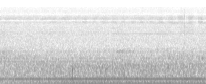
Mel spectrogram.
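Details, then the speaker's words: Mitsubishi Electric Mr Slim heat pump, outdoor unit running at low rpm after install: very quiet, smooth steady hum like a drink machine, no knocks or rattles; running healthy. "i don't know if you guys can hear it it's it sounds like a drink machine or something like that you're standing in front of so it's quiet"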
